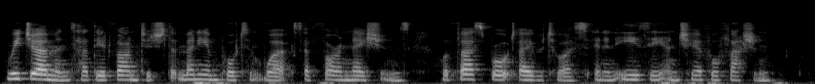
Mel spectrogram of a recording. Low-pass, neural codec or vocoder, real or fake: 7.2 kHz; none; real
